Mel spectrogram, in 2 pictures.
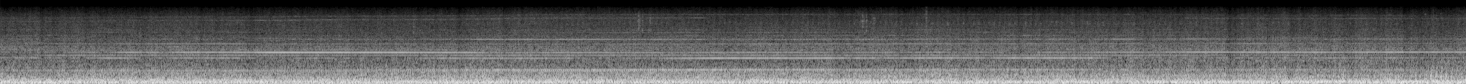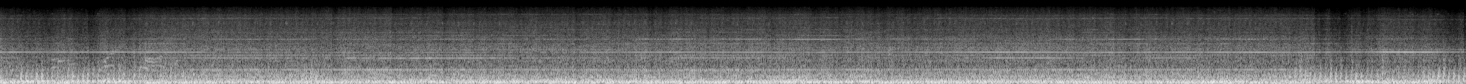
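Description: Helicopter in flight heard from inside the cabin: steady, loud rotor and engine noise with a high, steady turbine whine over it.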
